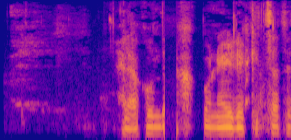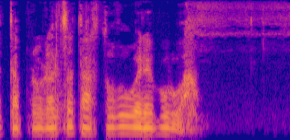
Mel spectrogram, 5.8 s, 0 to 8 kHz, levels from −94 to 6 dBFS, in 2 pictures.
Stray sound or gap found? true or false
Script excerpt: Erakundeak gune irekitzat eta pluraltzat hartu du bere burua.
true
